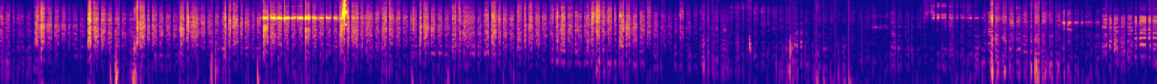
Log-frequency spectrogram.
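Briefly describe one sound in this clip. A volleyball is struck with sharp slaps during a rally.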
